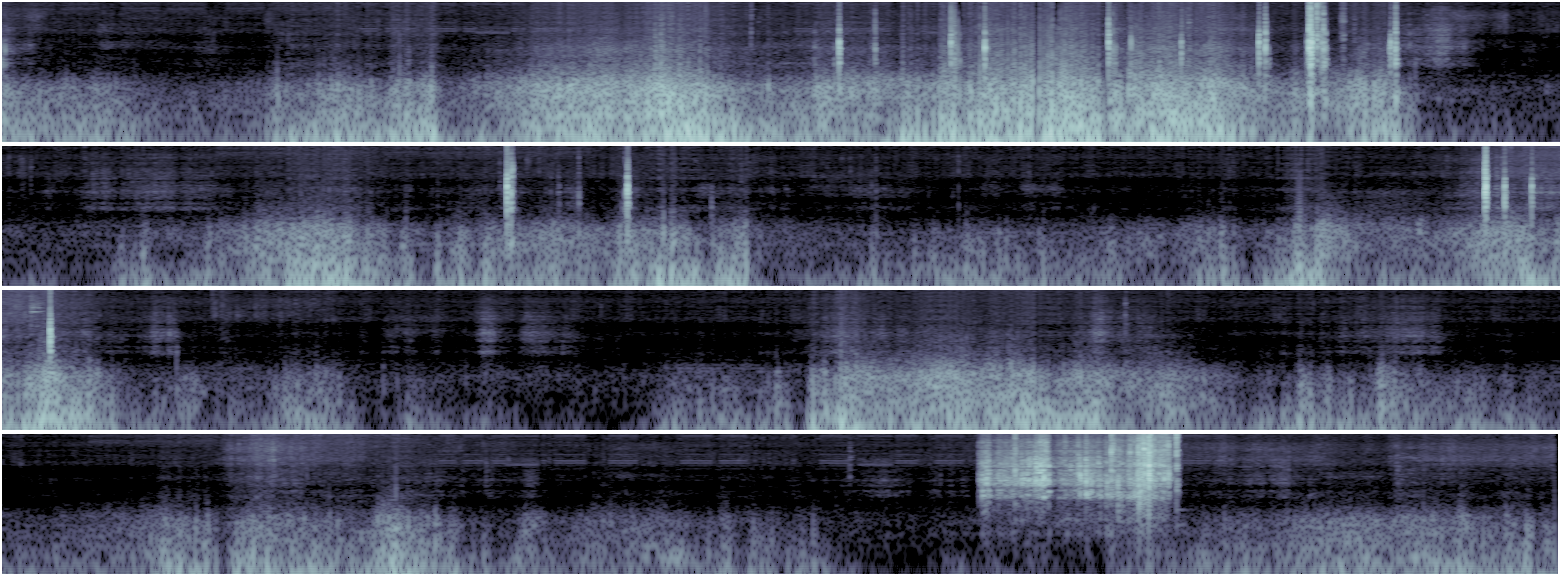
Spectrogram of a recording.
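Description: Wind rushing over a YI action camera's microphone in repeated surges as a rope jumper swings back and forth on the rope after the jump, loudest in the first few seconds and weaker on later swings. A few sharp clicks from the rope gear come through now and then.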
